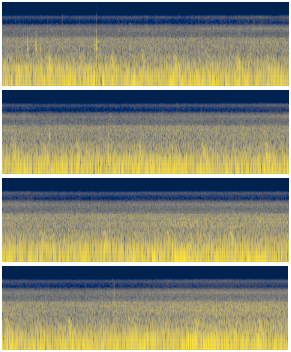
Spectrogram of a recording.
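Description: Steady low rumble and hiss of a car's tyres and engine on a rain-soaked freeway, heard from inside the cabin, with rain on the car.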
